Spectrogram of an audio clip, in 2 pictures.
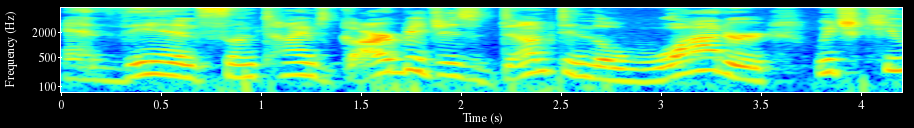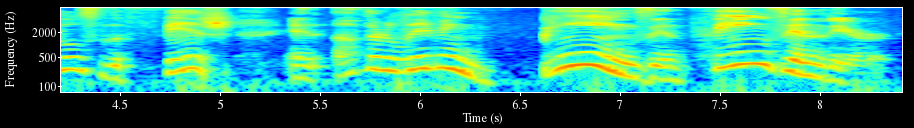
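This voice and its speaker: A woman's voice: mid-range voice, very animated, slow, hardly any pauses, a little mellow, a little hiss or hum. An American woman hosting a children's story time, speaking in a teacherly way with simple short phrases and questions to her listeners. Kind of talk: story time talk and read-aloud for children.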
